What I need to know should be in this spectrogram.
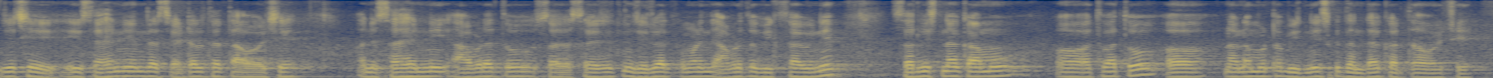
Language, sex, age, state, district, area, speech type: Gujarati, male, 30-45, Gujarat, Ahmedabad, urban, spontaneous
